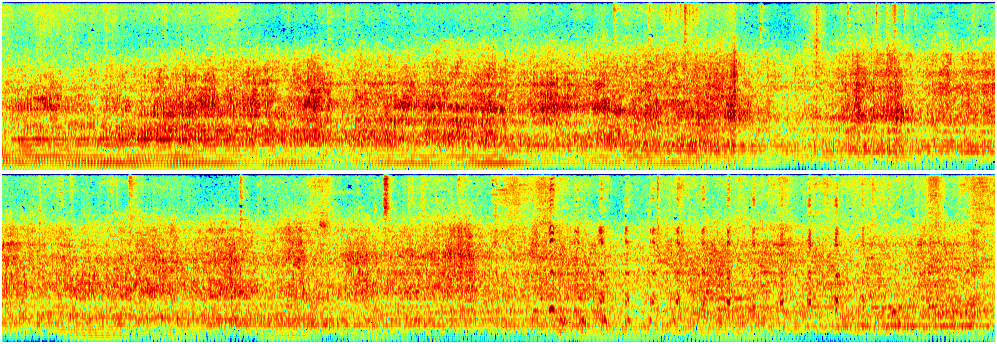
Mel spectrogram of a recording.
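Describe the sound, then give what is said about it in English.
A few helicopters flying overhead, heard while sitting by a tree in quiet nature, a loud, continuous engine drone with a steady low hum that fills the whole stretch, shifting slightly in pitch as it passes, with no voices. “And then you're sitting by the tree and there's just nothing to do, quiet, except a few helicopters playing.”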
